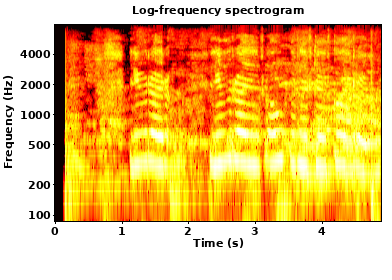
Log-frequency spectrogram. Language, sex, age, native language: Icelandic, male, 18-19, Icelandic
